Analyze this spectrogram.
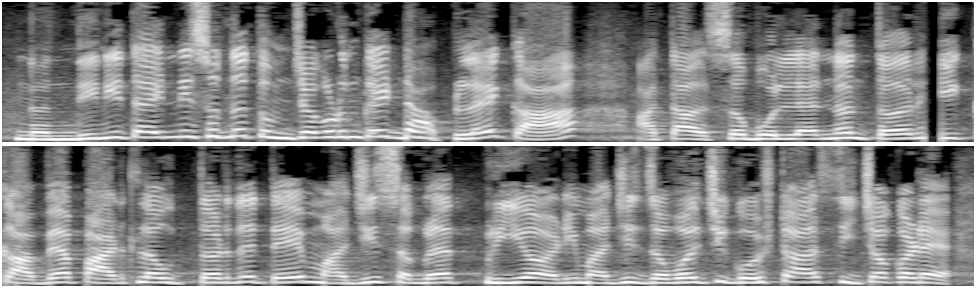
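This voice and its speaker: Chatty high-voiced woman retelling a serial. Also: moderate pace. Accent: Marathi. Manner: chatty, retells dialogue with lively character voices; addresses viewers directly, teasing asides. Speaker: serial episode narrator. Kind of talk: voice-over episode recap.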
